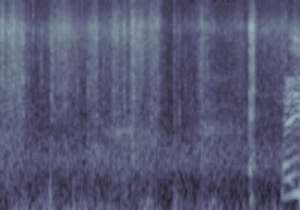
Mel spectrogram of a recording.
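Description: Running footsteps on grass, heard as a quick uneven series of low thuds close to the microphone, with a short click near the end.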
